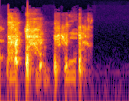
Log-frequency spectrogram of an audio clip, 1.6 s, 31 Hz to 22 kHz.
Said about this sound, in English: Man, I've been sick 5 days. Hold on. What are you sick with? It's just a stomach bug? The vid? What are we talking about? Yeah. Just coughing nonstop.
